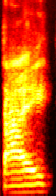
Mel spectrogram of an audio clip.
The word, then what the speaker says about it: Tai: of that country um when you see it written without an h here um whether i pronounce it as thai or dai it's actually an unaspirated t but i may i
